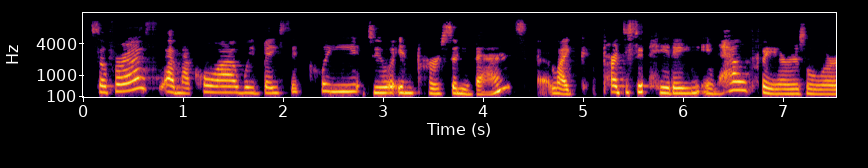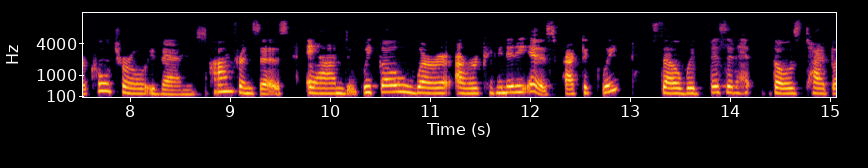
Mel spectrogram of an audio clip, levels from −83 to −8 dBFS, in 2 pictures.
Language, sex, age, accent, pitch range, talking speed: English, female, 20-39, American, 205-255 Hz, 125 wpm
